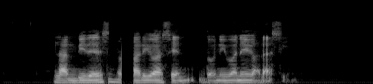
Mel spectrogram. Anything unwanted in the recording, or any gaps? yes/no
yes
